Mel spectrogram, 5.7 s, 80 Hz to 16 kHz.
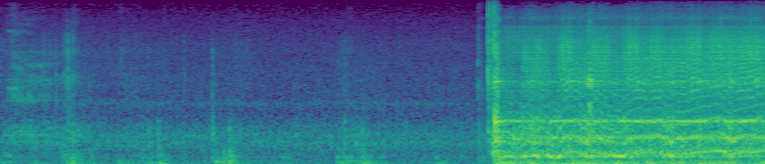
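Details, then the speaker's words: Long-abandoned boat with crusty small-block Chevy V8, first start attempt after pouring fuel in the carb bowl; weak uneven cranking thumps, then a loud bang as it catches rough, backfiring a fireball out the exhaust from too much fuel. "you see that she popped a big fireball out the back"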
